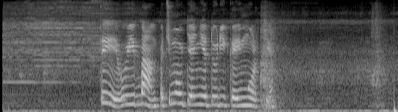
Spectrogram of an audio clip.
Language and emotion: Russian, angry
